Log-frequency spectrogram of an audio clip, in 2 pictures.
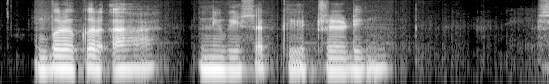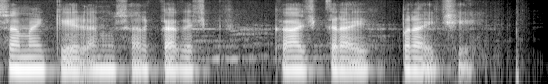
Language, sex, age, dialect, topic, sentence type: Maithili, male, 36-40, Bajjika, banking, statement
